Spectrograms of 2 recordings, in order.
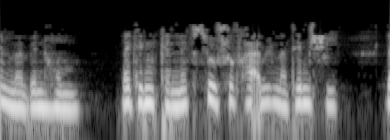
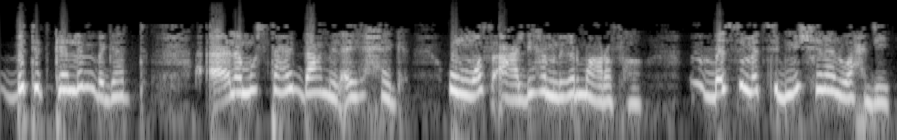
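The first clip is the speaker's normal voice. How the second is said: high-pitched, eager and hopeful; happy eagerness; 6 semitones higher than usual. A narrator's reading. Young woman offered a way out to Cairo, happily eager. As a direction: plead happily in a much higher voice. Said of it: "فابتسمت بسعادة وقالت بلهفة".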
